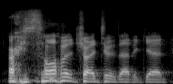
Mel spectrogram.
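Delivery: normal talking voice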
